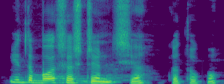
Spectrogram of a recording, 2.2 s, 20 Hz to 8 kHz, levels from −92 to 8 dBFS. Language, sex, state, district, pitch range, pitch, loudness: Maithili, male, Bihar, Saharsa, 155-215 Hz, 190 Hz, -18 LUFS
